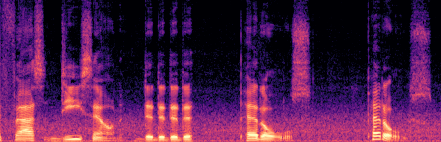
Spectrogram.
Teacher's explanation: we spell it with a t but it's pronounced with the fast D sound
